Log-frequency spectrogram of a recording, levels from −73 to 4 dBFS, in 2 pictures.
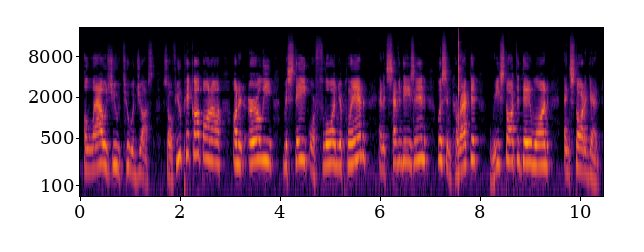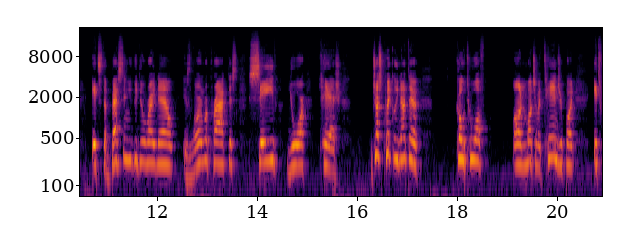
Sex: male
